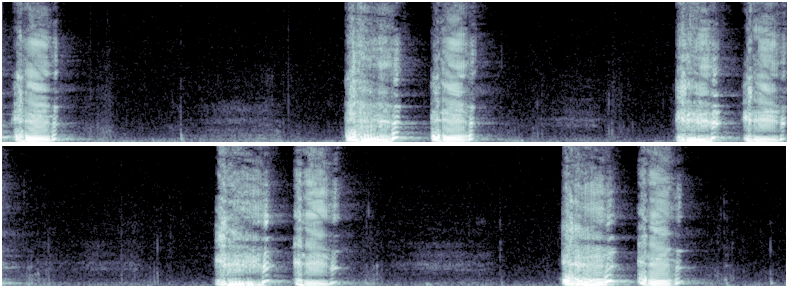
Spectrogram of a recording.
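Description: Five bouts of harsh, barking coughs, mostly in pairs, with quiet gaps between them; a barking cough.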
